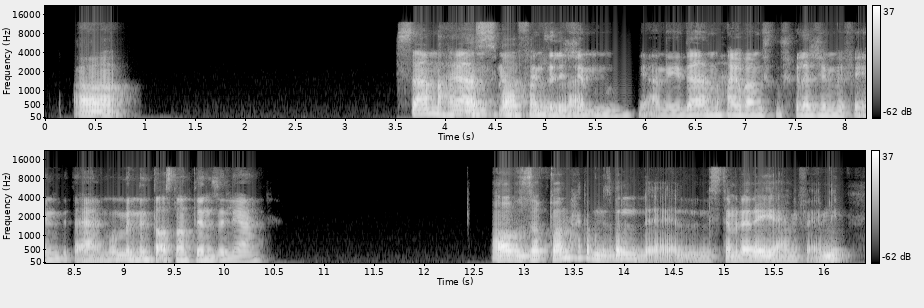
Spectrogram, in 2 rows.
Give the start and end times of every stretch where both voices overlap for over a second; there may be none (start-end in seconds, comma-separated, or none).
4.2-5.4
